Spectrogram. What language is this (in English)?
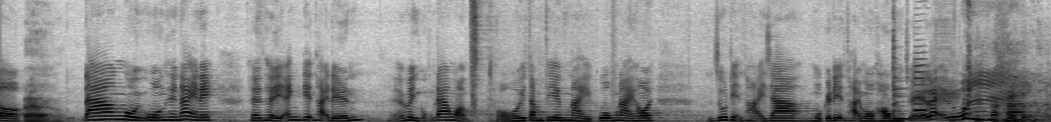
Vietnamese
